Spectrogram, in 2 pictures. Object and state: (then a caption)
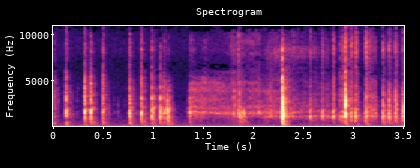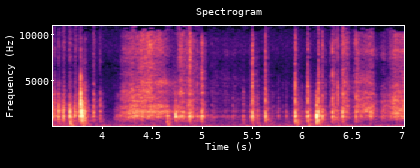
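Paper book pages being flicked. Fingertips flick the corner of a raised paper page in an open hardcover book, making a rapid series of quiet, crisp ticks with almost no low end. Between the bursts of flicks come longer bright, papery rustles as the page shifts.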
